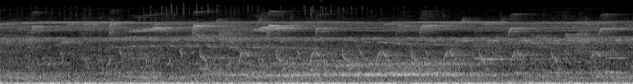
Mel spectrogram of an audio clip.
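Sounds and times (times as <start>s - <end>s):
dry forest ambience at Colosó primate station in Sucre: 0.2s - 6.2s.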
